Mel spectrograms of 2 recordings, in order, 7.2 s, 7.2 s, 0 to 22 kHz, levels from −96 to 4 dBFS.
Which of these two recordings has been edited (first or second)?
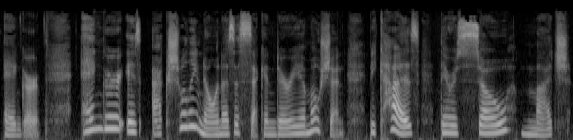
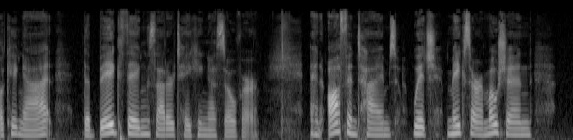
second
